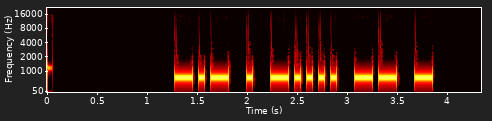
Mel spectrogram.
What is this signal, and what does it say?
Morse code, heard as a keyed tone, about 20 wpm, 700 Hz. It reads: KE6MT
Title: 2023 SOTA Chaser Call Signs - 20wpm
